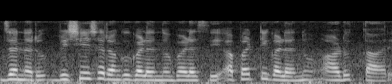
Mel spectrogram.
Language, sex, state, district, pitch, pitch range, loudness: Kannada, female, Karnataka, Dakshina Kannada, 205 Hz, 195-225 Hz, -15 LUFS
